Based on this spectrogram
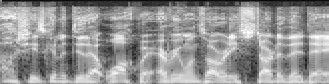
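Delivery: normal talking voice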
